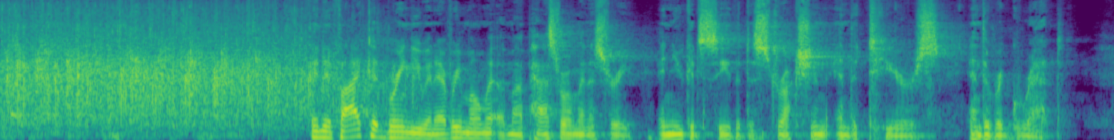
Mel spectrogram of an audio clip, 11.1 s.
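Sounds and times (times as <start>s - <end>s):
audience applause: 0.0s - 4.6s
speech: 3.1s - 10.7s.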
